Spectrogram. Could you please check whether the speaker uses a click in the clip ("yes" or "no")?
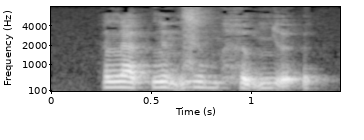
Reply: no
